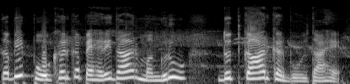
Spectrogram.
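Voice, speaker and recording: A woman's voice: fairly high pitch, very animated, a little slow. A woman narrating a scripted story in a dramatic storytelling manner.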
